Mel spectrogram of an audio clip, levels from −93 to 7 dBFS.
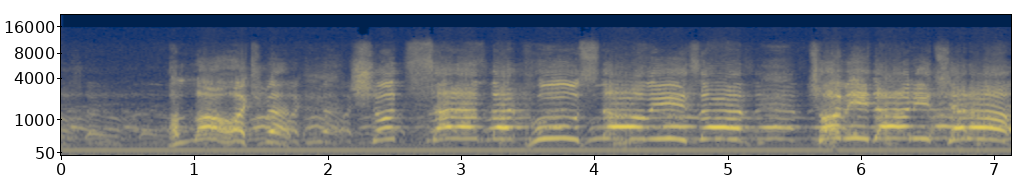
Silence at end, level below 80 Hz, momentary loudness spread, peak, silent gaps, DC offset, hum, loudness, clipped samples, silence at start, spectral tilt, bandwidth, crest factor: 0 s; -56 dBFS; 14 LU; -2 dBFS; none; 0.4%; 50 Hz at -35 dBFS; -12 LUFS; under 0.1%; 0 s; -3.5 dB/octave; 11.5 kHz; 12 dB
